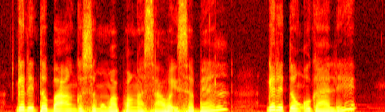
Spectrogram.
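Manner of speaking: plain reading voice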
